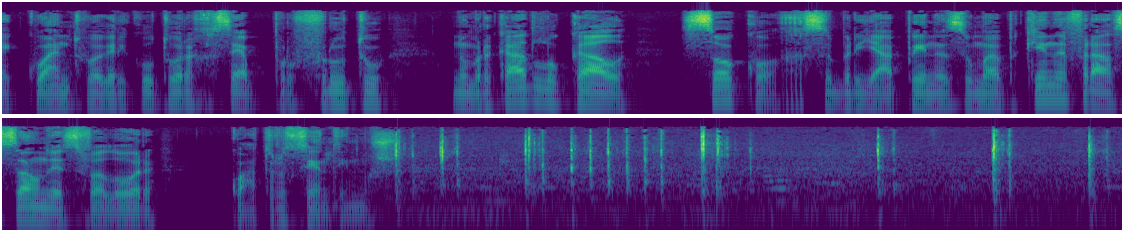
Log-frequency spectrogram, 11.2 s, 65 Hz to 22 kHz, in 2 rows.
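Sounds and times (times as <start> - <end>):
speech: 0.0 - 7.9
typing on a computer keyboard: 7.5 - 11.1.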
